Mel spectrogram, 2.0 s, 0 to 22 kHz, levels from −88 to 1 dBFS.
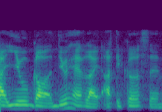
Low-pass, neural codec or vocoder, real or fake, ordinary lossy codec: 7.2 kHz; none; real; AAC, 48 kbps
